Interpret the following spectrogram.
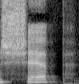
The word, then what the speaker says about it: ship: In ship, the mouth is more relaxed. Short sound. In sheep, the sound is longer with a slight smile. If you stretch ship too much, you may accidentally say sheep.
